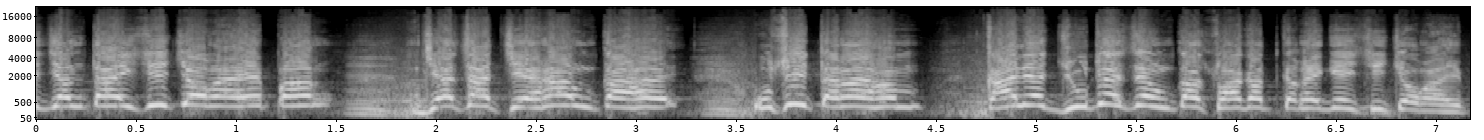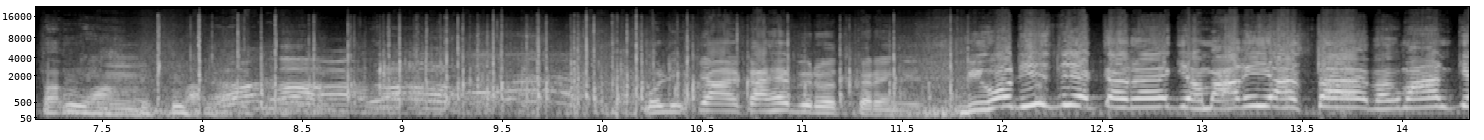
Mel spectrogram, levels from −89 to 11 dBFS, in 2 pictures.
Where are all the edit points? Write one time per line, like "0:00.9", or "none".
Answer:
none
